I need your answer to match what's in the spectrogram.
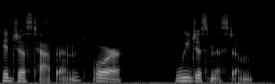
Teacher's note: The spoken emphasis on just is what carries that feeling of urgency and recency.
